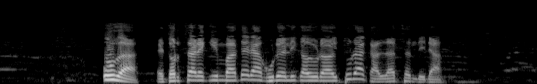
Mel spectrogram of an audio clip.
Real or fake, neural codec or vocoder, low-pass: real; none; 7.2 kHz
